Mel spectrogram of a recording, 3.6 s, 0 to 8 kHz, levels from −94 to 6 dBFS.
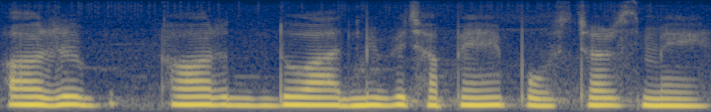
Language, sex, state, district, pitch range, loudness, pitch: Hindi, female, Uttar Pradesh, Lucknow, 190-205 Hz, -13 LUFS, 200 Hz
